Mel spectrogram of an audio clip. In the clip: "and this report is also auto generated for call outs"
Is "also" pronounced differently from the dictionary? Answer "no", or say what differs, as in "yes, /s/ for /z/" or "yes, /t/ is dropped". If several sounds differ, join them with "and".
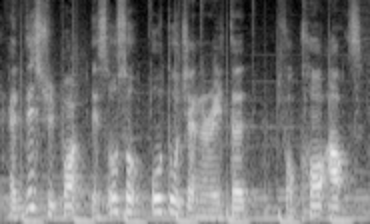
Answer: no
